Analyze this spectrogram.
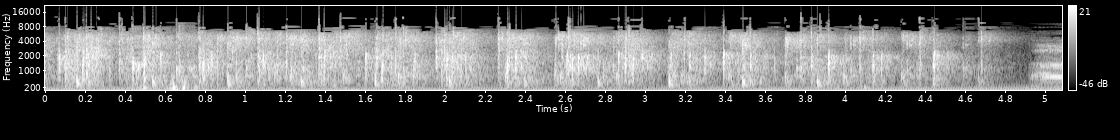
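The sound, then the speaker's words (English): People applauding steadily for a retiring city chief, Chief Reich, dense overlapping claps forming a loud, even wash of sound that holds for several seconds before fading at the end, with a low steady hum underneath. “And I don't know if you're coming back for your citation or not, so I do think we should give you a big round of applause.”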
